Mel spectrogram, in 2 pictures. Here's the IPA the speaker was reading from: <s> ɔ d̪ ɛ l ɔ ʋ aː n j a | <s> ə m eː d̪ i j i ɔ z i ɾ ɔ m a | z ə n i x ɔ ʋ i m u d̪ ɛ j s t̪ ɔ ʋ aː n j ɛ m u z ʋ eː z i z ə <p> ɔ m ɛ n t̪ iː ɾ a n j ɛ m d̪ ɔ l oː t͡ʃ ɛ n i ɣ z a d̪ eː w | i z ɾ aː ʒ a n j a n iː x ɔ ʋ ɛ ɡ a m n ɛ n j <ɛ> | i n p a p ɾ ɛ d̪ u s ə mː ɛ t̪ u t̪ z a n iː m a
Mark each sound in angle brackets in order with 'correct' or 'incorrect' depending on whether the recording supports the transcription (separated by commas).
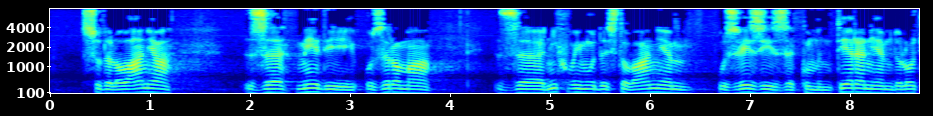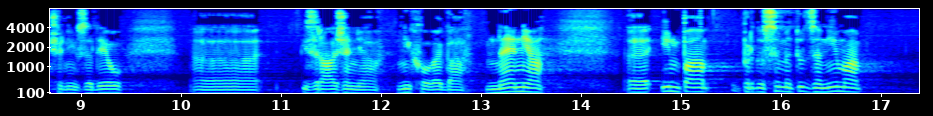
correct, incorrect, incorrect, incorrect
